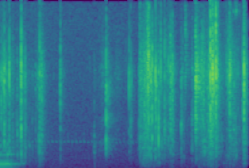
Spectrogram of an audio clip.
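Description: Clear plastic parts bag crinkling as it is handled in the hands, a string of short rustles that starts about one and a half seconds in, after a trailing spoken syllable at the very start.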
